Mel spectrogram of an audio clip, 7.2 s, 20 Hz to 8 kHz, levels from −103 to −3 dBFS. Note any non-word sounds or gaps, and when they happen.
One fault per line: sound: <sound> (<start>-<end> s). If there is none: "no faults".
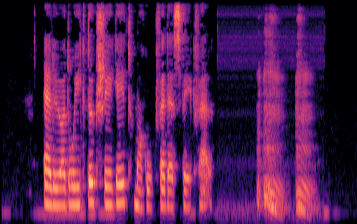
sound: throat clearing (5.1-6.4 s)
